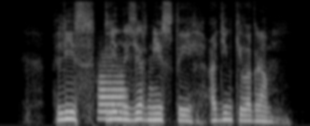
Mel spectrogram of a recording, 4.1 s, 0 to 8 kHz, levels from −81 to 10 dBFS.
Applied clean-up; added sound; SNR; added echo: none; Brass instrument; 0 dB; none.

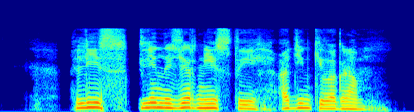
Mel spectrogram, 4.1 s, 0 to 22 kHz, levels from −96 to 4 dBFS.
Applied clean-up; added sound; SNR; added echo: neural mask model Resemble Enhance denoiser.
